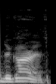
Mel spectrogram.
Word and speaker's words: Dugares: Did I pronounce his name correctly? Oh, Dugares, pardon me, Dugares.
